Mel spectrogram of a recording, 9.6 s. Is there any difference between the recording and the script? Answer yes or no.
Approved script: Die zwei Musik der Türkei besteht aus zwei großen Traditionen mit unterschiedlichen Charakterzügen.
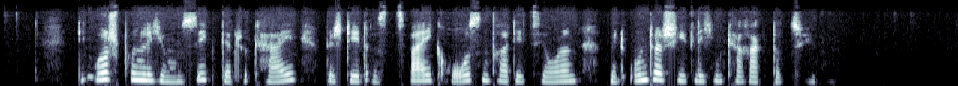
yes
